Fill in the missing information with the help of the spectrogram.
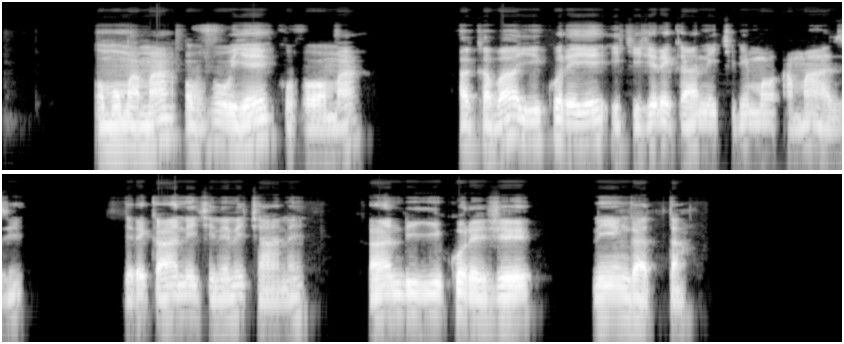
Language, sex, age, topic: Kinyarwanda, male, 18-24, health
